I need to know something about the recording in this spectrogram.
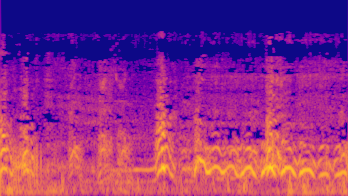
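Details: Albanian Molossus dogs guarding their territory, giving short, tonal barks and yelps that rise and fall in pitch, some drawn into wavering whines, with a person exclaiming briefly.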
